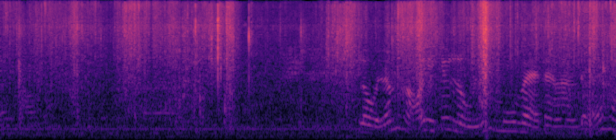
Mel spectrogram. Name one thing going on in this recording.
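Plastic packaging rustles and crinkles.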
